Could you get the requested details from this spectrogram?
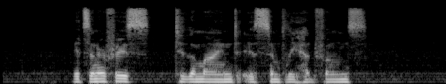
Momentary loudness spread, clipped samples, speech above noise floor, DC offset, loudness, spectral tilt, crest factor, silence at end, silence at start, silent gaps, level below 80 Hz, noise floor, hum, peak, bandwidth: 11 LU; under 0.1%; 38 dB; under 0.1%; -18 LUFS; -5 dB/octave; 16 dB; 0.8 s; 0.75 s; none; -56 dBFS; -56 dBFS; none; -2 dBFS; 15 kHz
